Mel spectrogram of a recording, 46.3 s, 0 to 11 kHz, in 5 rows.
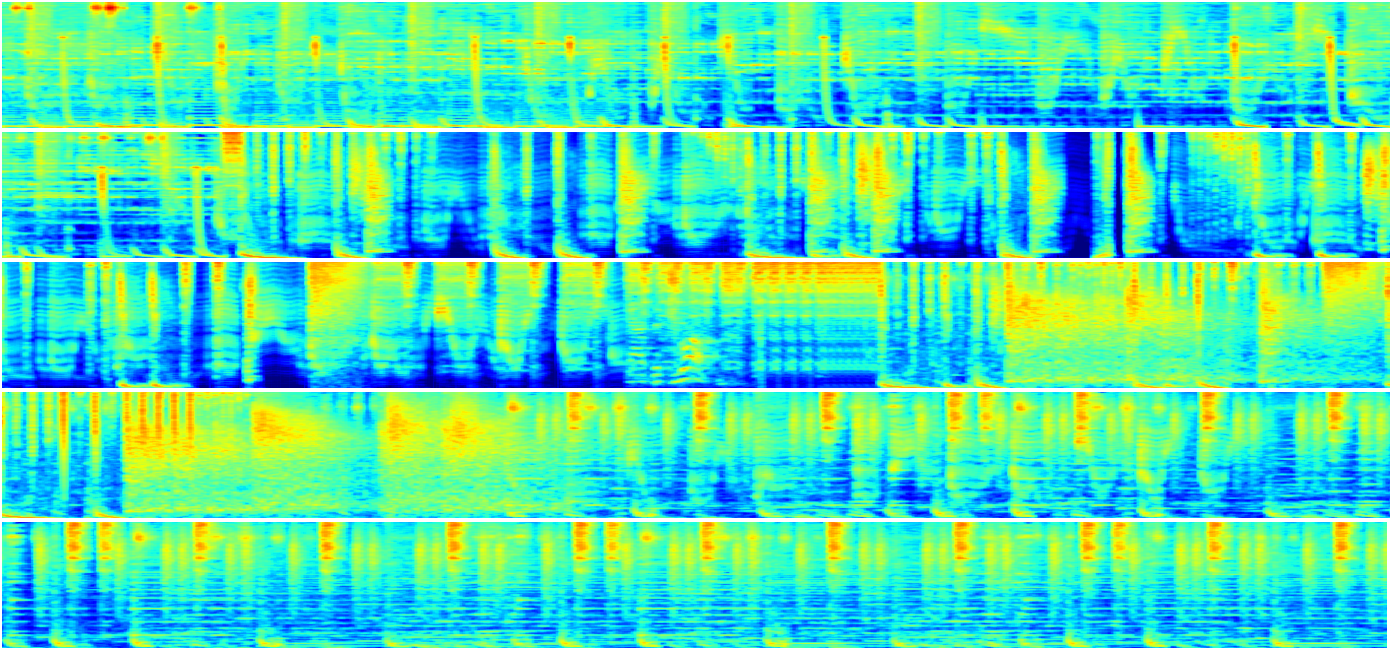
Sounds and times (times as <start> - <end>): Drum machine: 0.0 - 46.2.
